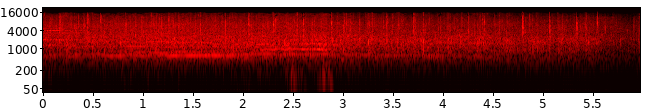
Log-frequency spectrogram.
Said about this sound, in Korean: 예배의 기쁨, 영광의 기쁨 우리 귀한 목사님을 박수로, 큰 박수로 모시겠습니다.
